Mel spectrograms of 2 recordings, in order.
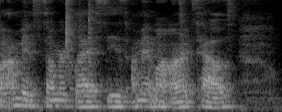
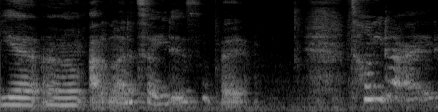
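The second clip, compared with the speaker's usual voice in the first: put-on teary voice, higher and quieter; 7 semitones higher, 7 dB quieter than usual. Recreating the phone call where her sister breaks the news: imitating her sister teary. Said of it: "she teary".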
